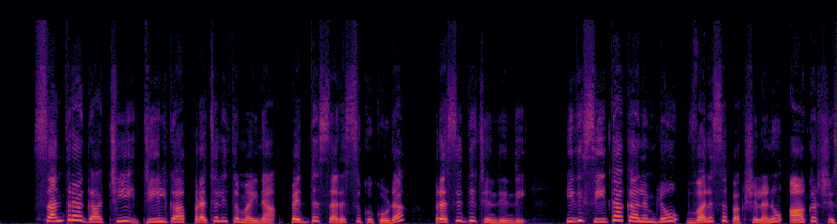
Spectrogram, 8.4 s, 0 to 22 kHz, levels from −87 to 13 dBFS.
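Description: No technical faults are audible.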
